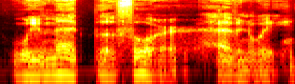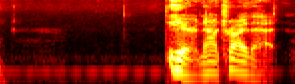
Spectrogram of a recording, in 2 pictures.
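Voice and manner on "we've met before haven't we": slow delivery with every word drawn out. Showing another speaker a better Mystery Man impression from Lost Highway. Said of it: "I'll do an impression of you better in Lost Highway".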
